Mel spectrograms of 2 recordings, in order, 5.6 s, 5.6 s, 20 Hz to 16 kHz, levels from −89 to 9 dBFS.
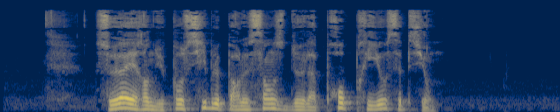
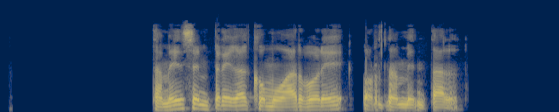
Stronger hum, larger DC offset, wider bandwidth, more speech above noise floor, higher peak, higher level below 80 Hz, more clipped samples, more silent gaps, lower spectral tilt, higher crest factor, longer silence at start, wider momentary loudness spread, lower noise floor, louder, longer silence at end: neither; neither; first, 11.5 kHz vs 7.4 kHz; second, 50 dB vs over 76 dB; about the same, 0 dBFS vs 0 dBFS; about the same, -52 dBFS vs -52 dBFS; neither; second, none vs 3.55-3.63 s; about the same, -5 dB/octave vs -5.5 dB/octave; about the same, 20 dB vs 16 dB; second, 0.95 s vs 1.55 s; first, 13 LU vs 6 LU; second, -68 dBFS vs under -90 dBFS; second, -19 LUFS vs -14 LUFS; first, 1.25 s vs 1 s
